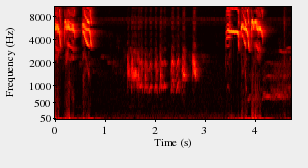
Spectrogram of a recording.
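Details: Lure song of Oriental magpie-robin to make kept birds sing with tails spread, shama filler added; high, scratchy whistled bursts at each end, with a lower, rhythmic chattering rattle in the middle.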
